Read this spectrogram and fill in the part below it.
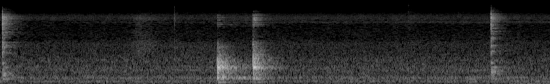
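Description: Potatoes tumble into a pan of fried masala for chicken biryani, giving a few sharp metallic knocks and clatters over a faint steady sizzle, with one more clink near the end.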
